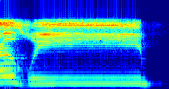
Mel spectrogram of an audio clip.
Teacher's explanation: عین وسطے حلق سے اور ضا موٹا پڑا جائے گا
